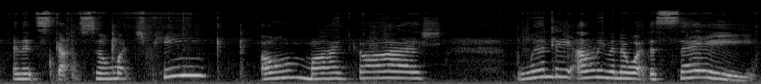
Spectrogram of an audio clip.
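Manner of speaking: high, loud, gushing amazement; overwhelmed delight. Real, not acted. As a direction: gush as if lost for words. Overwhelmed by the gift.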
